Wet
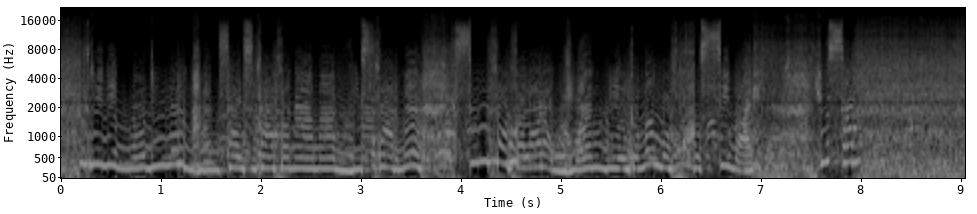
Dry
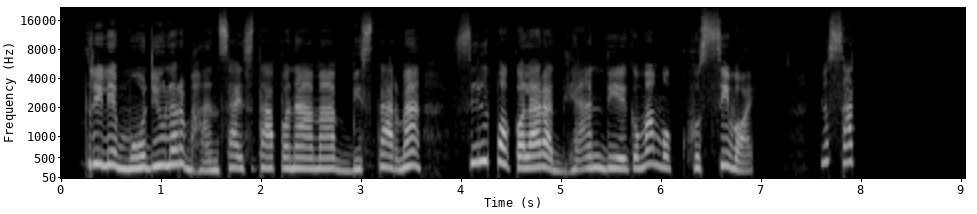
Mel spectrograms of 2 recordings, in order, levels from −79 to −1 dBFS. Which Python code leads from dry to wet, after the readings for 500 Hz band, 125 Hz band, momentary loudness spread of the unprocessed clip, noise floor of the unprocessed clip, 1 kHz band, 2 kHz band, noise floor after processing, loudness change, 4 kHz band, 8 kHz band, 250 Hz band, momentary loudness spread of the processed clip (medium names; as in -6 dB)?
-7.5 dB, +5.5 dB, 8 LU, -79 dBFS, -9.0 dB, -6.5 dB, -40 dBFS, -8.0 dB, -3.0 dB, 0.0 dB, -7.5 dB, 2 LU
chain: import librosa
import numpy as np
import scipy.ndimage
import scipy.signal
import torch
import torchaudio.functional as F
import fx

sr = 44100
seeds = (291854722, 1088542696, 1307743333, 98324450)

y = x + 0.5 * 10.0 ** (-31.0 / 20.0) * np.sign(x)
y = scipy.signal.sosfilt(scipy.signal.butter(2, 40.0, 'highpass', fs=sr, output='sos'), y)
y = fx.peak_eq(y, sr, hz=1400.0, db=-5.0, octaves=0.42)
y = fx.notch(y, sr, hz=2200.0, q=9.7)
y = y + 10.0 ** (-21.0 / 20.0) * np.pad(y, (int(105 * sr / 1000.0), 0))[:len(y)]
y = 10.0 ** (-31.0 / 20.0) * np.tanh(y / 10.0 ** (-31.0 / 20.0))
y = np.repeat(scipy.signal.resample_poly(y, 1, 2), 2)[:len(y)]
y = fx.high_shelf(y, sr, hz=11000.0, db=-9.5)
y = fx.echo_stepped(y, sr, ms=309, hz=520.0, octaves=1.4, feedback_pct=70, wet_db=-6.5)
y = fx.over_compress(y, sr, threshold_db=-35.0, ratio=-0.5)
y = fx.hum_notches(y, sr, base_hz=50, count=2)
y = fx.doppler_dist(y, sr, depth_ms=0.15)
